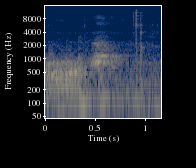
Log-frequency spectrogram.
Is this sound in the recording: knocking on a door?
no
